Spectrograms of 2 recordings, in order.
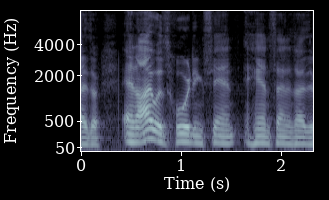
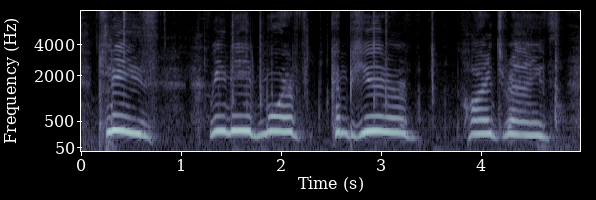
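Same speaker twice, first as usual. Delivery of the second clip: very high, lisping, begging voice. Imitating a co-host's marathon pledge-drive begging speech: imitating Ken's lisping pledge begging. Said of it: "That's my impression of Ken".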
